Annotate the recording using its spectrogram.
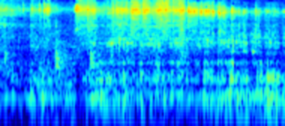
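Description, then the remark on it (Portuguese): An open tap in Greater Curitiba, Paraná, sputters with no water coming out during a drought and water rationing, giving a steady, rough hiss of air with irregular rattling bursts and a low rumble underneath, lasting the whole time without any talking. “Ó, a torneira está aberta, ó”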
